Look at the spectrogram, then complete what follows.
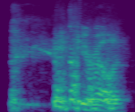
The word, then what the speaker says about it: Chiarelli: Chiarelli.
